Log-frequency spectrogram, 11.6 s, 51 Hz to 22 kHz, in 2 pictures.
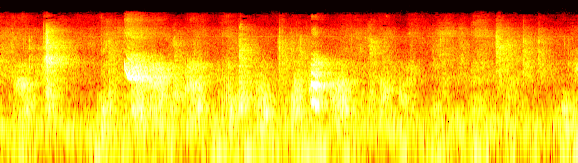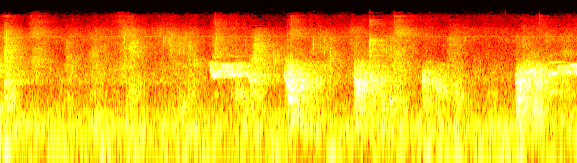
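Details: Seven Labrador Retriever pups born May 24, 2021, lying with their mother Belle on June 3: thin squeaky whimpers come in short bursts spaced a few seconds apart, over low rustling and clicking.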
